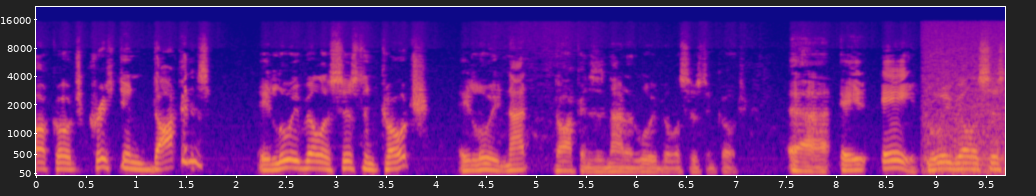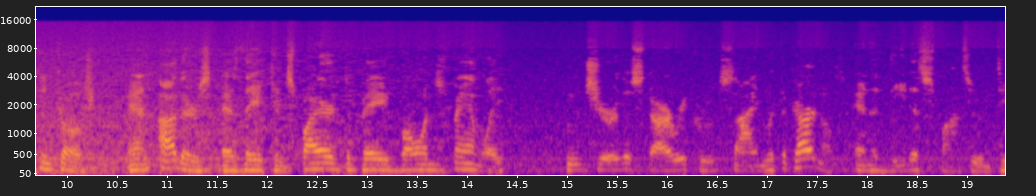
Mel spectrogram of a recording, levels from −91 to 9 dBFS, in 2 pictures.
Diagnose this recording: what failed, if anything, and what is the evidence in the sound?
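Overdone noise removal in the call processing runs through the whole recording. The suppressor pushes bands sitting near its noise estimate almost to zero, so the background collapses to near silence flecked with twinkling specks, and the speech loses its quieter components.

Noise suppressor artifacts are also present throughout, with the noise pulled down by about 21 dB. Working band by band and frame by frame, the gain lets residual noise sink in the pauses and rise back under the speech.

Speech cut by the noise suppressor occurs at 4.9–5.45 s, 6.27–7.06 s, 12.69–14.37 s and 14.77–19.38 s, with drops of about 17, 15, 18 and 22 dB. The suppressor treats low-level speech as noise, leaving soft consonants and endings faint. The last span loses roughly three seconds.

The noise suppressor is catching up from 8.84 to 13.23 s. The room noise steps up by about 14 dB near 9 s, and the noise estimate lags behind. 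The noise passes with little reduction at first, then sinks over 4.39 s as the estimate adapts, reaching about 15 dB of cut.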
